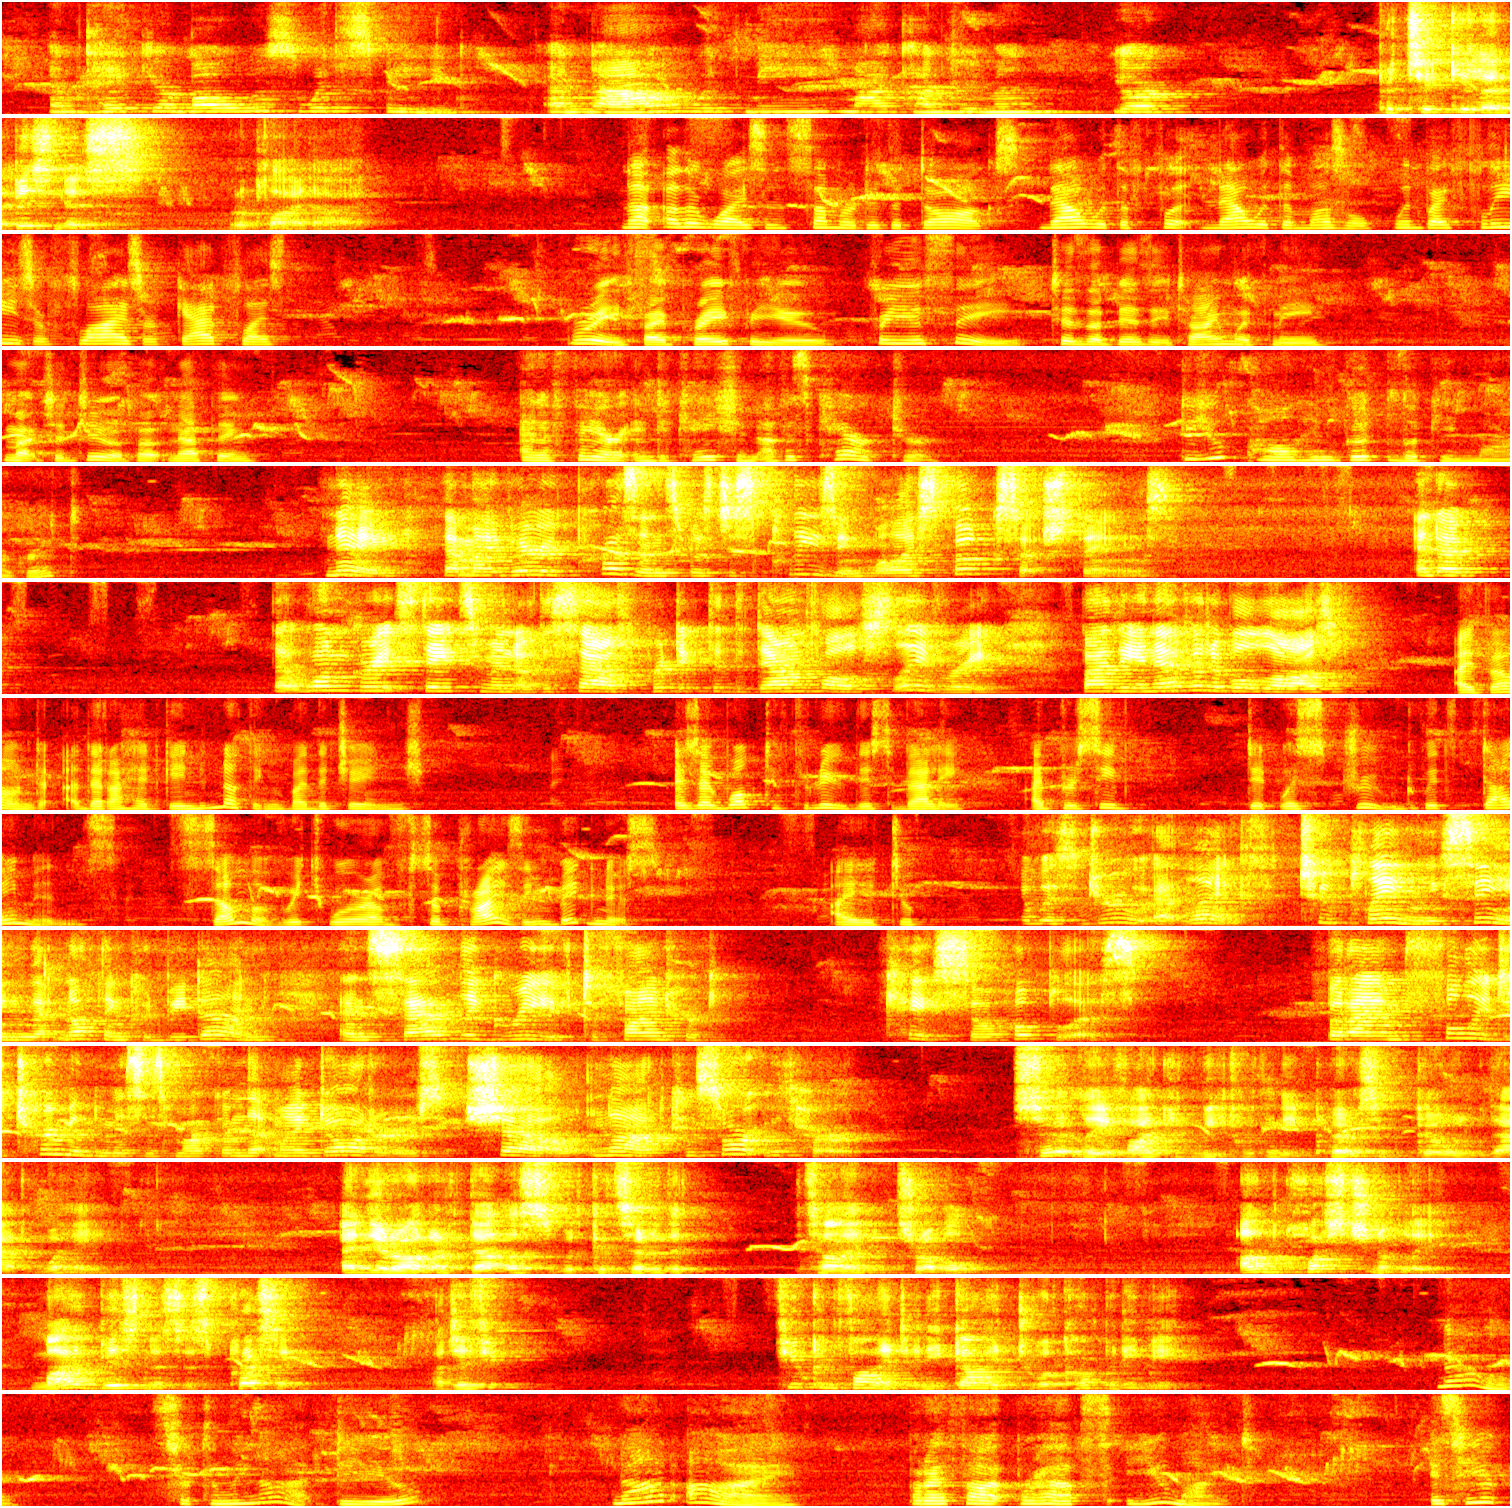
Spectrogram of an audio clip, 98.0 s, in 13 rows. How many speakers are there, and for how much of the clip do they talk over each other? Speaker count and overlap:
8, no overlap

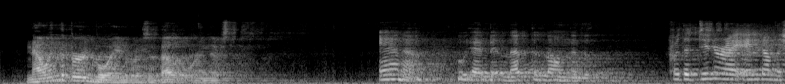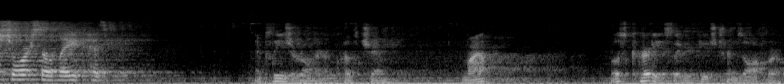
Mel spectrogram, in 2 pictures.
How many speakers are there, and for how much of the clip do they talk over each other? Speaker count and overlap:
4, no overlap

